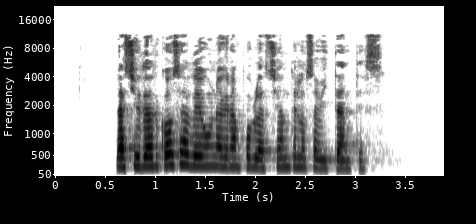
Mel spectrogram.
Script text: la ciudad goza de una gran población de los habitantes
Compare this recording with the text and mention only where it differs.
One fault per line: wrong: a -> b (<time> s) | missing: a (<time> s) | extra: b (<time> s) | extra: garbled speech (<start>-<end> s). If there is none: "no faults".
no faults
